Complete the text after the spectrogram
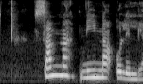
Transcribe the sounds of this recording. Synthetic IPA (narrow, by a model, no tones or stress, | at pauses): sanːaniːnaʔɔɣlɪlja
